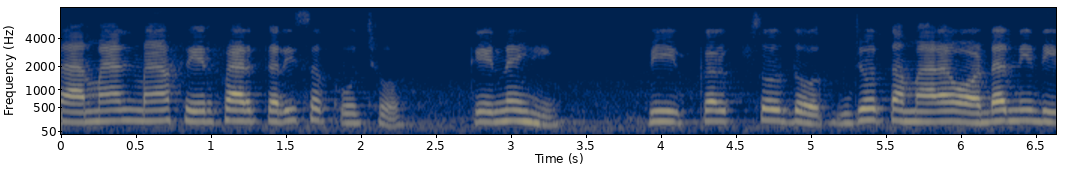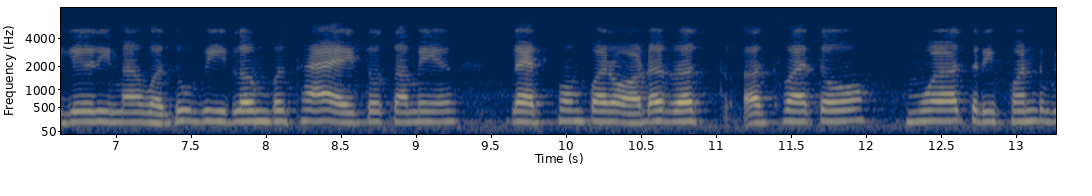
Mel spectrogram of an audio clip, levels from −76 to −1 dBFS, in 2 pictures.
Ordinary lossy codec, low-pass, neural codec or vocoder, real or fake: none; none; codec, 16 kHz, 2 kbps, FunCodec, trained on Chinese and English, 25 frames a second; fake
